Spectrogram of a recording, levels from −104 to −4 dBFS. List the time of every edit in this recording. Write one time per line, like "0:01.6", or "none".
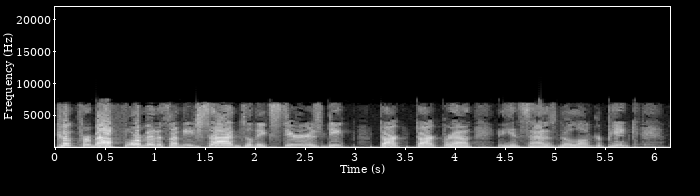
0:02.7
0:03.5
